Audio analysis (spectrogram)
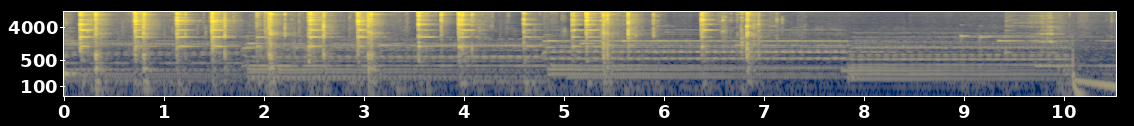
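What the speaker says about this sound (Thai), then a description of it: "คลุกเคล้าให้ส่วนผสมเข้ากันนะคะ" Ingredients for a ripe mango and shrimp salad are tossed in a bowl, sending a run of bright ringing clinks, fast and rhythmic at first, then slowing and fading into a sustained hum.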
